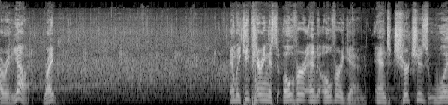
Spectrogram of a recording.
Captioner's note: congregation applauds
